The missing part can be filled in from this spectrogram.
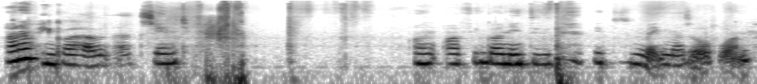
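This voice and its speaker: Playing a game, this young gaming channel host keeps up casual, talkative commentary to herself, often doubting herself. Her voice is a little high with vocal fry, at a normal speed, against a noisy background.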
